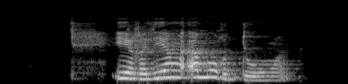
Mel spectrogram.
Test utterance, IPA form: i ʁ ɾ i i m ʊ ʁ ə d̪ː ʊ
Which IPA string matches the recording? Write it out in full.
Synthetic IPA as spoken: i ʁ l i æ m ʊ ʁ ə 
